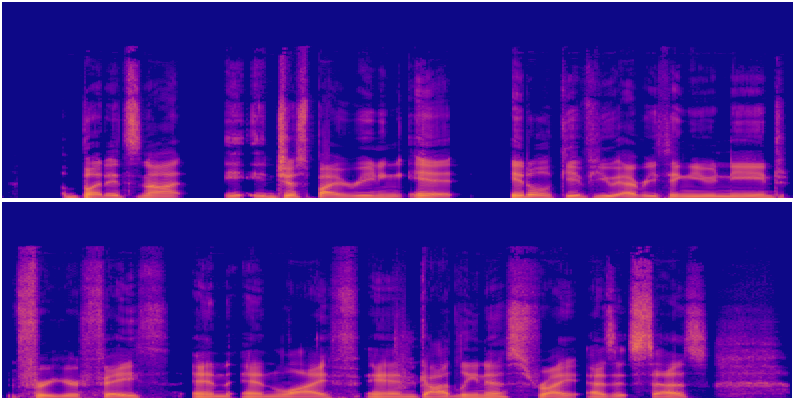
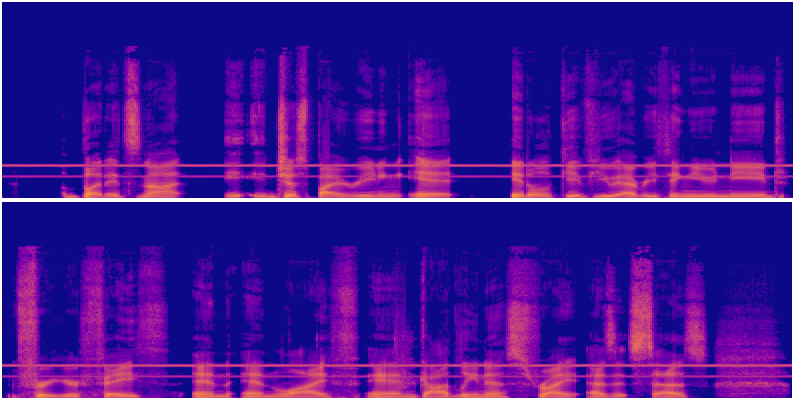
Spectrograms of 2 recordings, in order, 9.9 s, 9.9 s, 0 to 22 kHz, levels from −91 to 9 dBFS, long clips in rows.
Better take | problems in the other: first | high-pitched whine; noticeable; throughout; 3.5 kHz, 15 dB below the speech

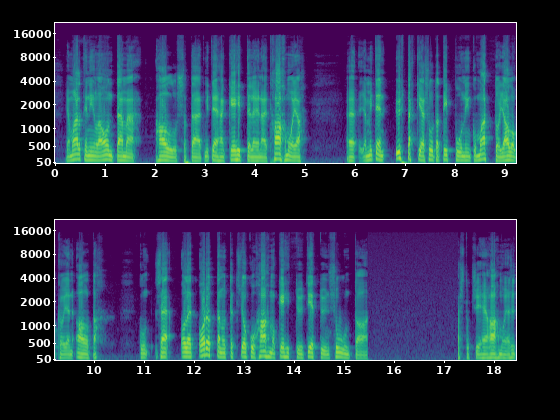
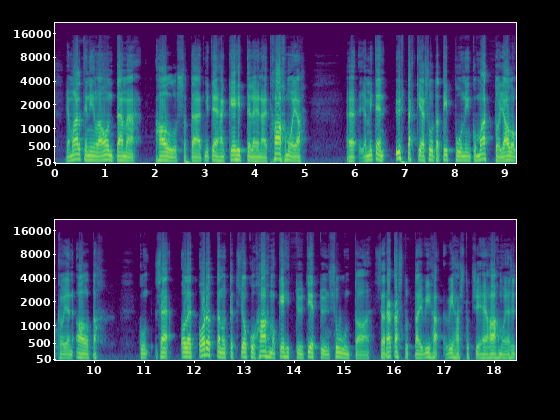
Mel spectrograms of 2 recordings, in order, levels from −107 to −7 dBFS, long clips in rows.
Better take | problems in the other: second | audio cutting out; at 15 s for 2 s

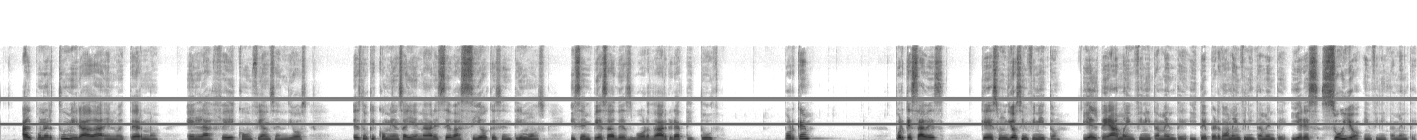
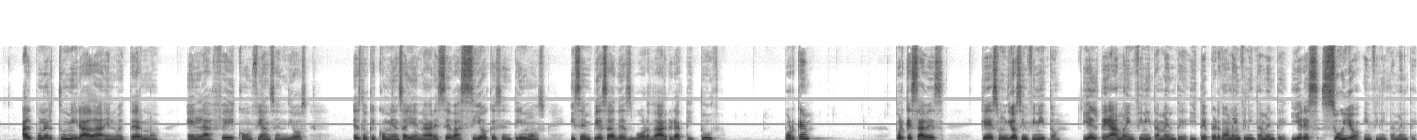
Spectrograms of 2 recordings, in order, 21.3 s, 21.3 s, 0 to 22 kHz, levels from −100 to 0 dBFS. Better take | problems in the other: second | high-pitched whine; loud; throughout; 2.5 kHz, 8 dB below the speech; faint in the second

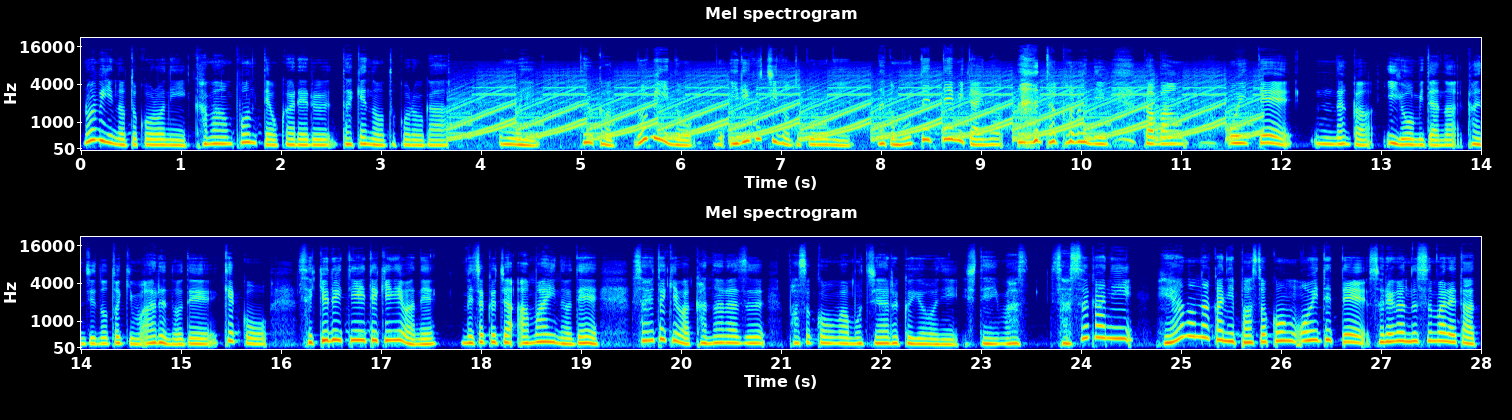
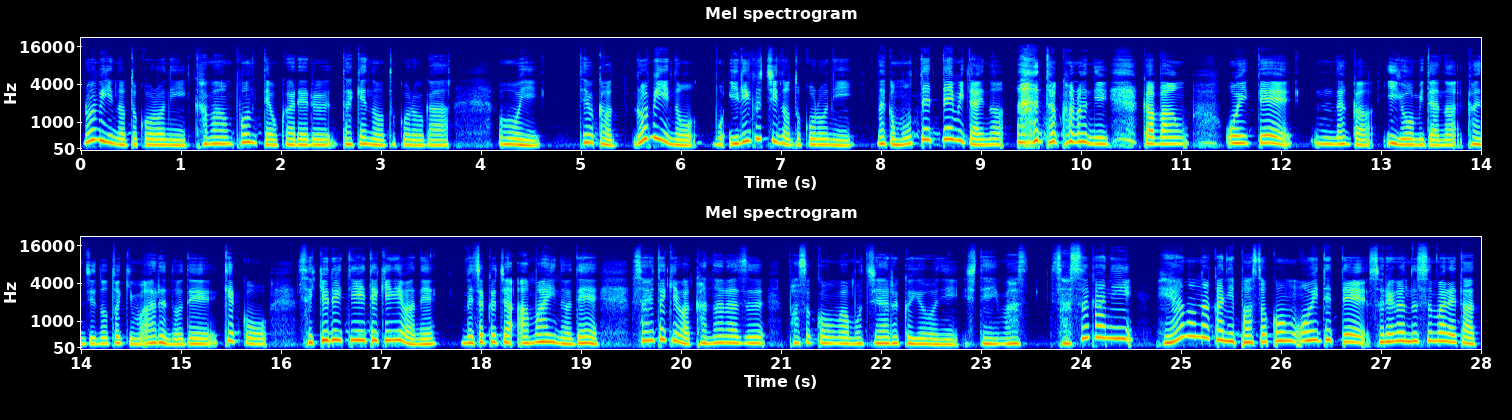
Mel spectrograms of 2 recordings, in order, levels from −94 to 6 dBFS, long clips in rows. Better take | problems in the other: second | siren; noticeable; from 3.5 to 12 s; peak 8 dB below the speech

